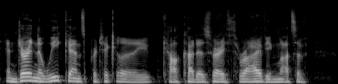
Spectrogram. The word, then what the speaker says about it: Calcata: And it sounds like Calcutta in India, but it's spelled C-A-L-C-A-T-A.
